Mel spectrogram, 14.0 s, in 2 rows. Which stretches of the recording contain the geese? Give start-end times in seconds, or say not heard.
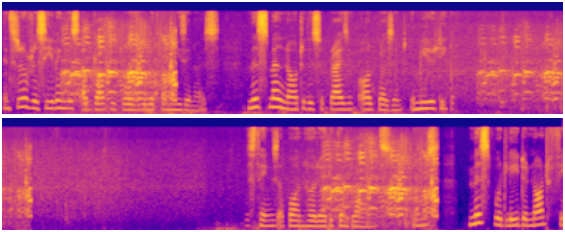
0.7-2.2, 5.9-7.4, 11.0-12.4.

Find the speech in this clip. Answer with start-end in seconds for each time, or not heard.
0.0-5.7, 10.1-13.9.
